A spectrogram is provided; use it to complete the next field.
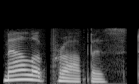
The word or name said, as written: malapropist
